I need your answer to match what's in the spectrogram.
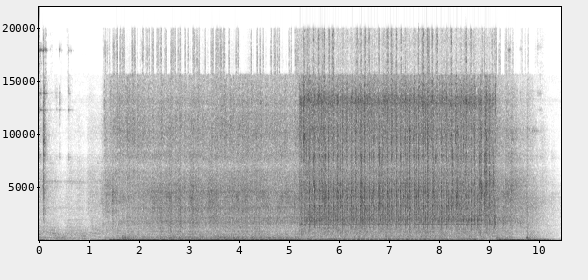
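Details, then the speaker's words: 1966 GMC truck engine with a deep, loose knock at roughly 220 a minute under a rough low running note; not lifters but sounds like a loose bit on the crank, probably a disconnected connecting rod, needs a rebuild. "that's nothing to do with lifters. I mean, it sort of sounds like it, but it has that sound of a loose bit on the crank just flying around in there."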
